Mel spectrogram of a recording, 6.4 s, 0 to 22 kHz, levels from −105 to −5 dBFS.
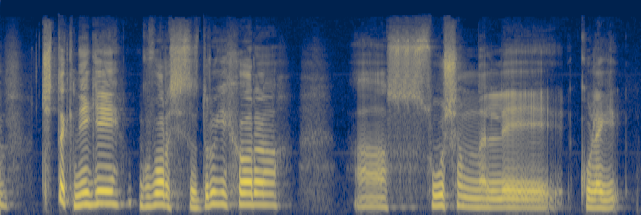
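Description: From 3.98 to 4.18 s the speech stutters from repeated frames: a 96 ms block of the compressed stream is decoded and played twice more in a row, which fits a run of three compressed frames, adding 192 ms to the clip's running time. Unlike an echo or reverb tail, which overlaps and decays, each repeat is an exact, full-level copy laid end to end, so the sound jumps back rhythmically instead of smearing.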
